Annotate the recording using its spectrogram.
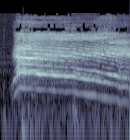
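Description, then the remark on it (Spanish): A person imitates a roller-coaster scream: a loud, sustained vocal wail that starts abruptly and holds for nearly two seconds, pitch slowly sliding downward. “Entonces, imagínate tú que vas detrás de, Speedy and you're, ah. you're screaming.”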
